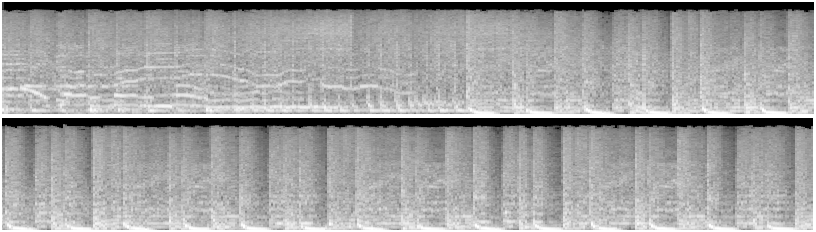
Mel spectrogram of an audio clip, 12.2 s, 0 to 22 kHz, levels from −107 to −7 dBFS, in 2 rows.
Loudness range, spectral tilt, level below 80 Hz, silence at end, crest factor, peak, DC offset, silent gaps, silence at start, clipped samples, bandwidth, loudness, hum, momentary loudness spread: 0 LU; -4.5 dB/octave; -18 dBFS; 0 s; 12 dB; 0 dBFS; under 0.1%; none; 0 s; under 0.1%; 16.5 kHz; -14 LUFS; none; 2 LU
